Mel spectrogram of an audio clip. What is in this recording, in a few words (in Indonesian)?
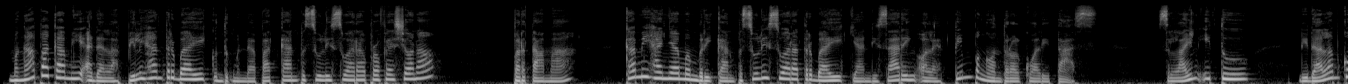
Sulih Suara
